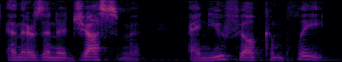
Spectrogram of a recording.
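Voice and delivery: ordinary talk, nothing marked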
